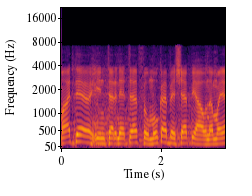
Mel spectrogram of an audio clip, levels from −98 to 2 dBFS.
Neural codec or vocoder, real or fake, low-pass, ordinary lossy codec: codec, 16 kHz, 0.9 kbps, LongCat-Audio-Codec; fake; 7.2 kHz; AAC, 64 kbps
